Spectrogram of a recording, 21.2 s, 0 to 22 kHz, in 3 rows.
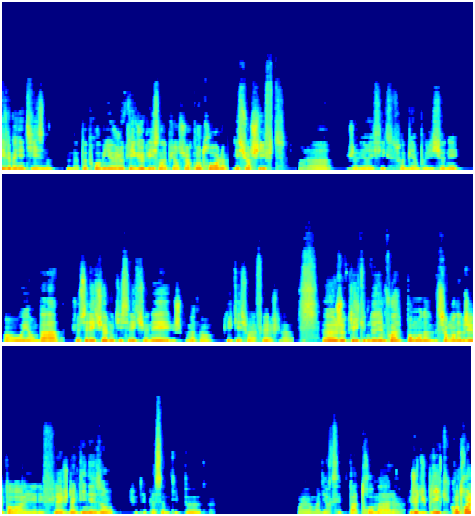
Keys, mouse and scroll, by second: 0.0 click, 1.6-6.4 drag, 9.0 click, 10.6 click, 12.7 click, 15.9-17.1 drag, 18.1 click, 19.2 click, 19.8 click.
